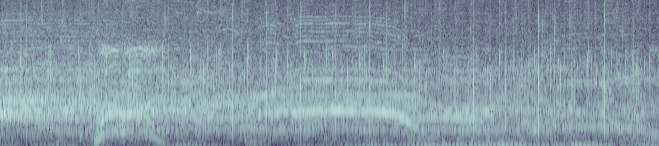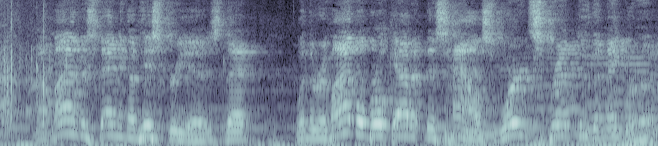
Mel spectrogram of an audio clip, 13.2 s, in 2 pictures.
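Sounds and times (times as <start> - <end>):
crowd clapping: 0.0 - 9.8
crowd shouting and cheering in celebration: 0.0 - 13.1
speech: 7.4 - 13.1.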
